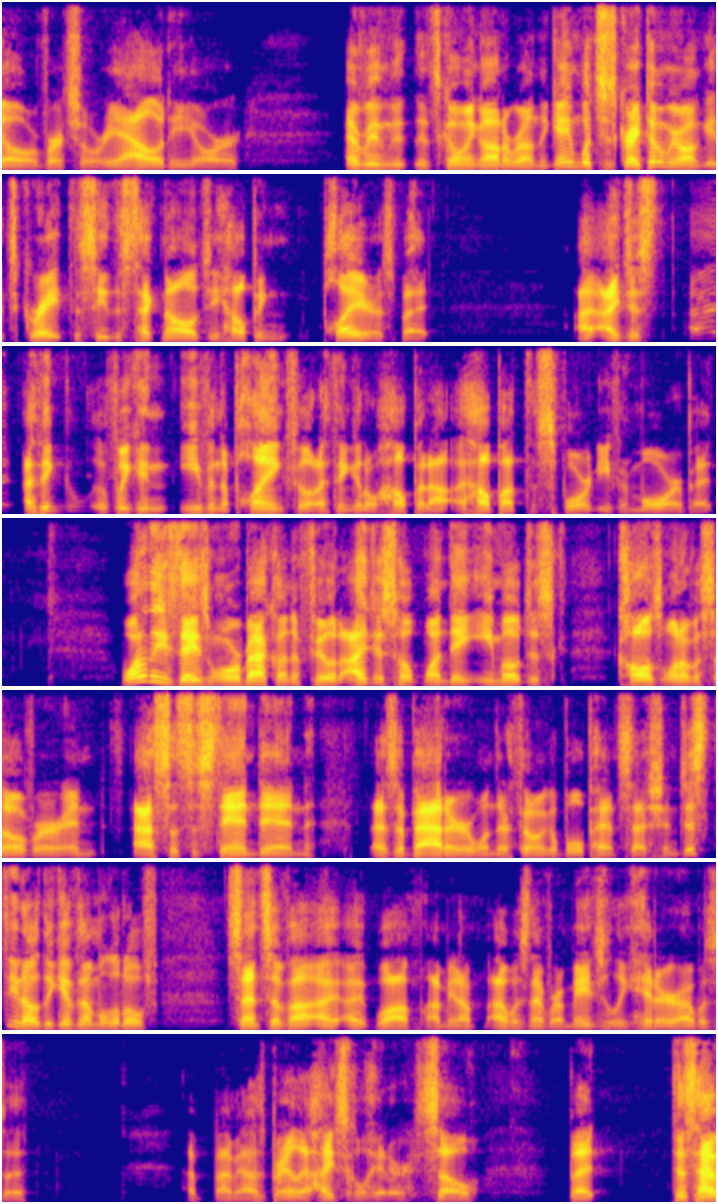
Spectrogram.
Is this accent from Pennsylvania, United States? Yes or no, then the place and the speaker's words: yes; Western Pennsylvania, United States; I grew up in Western Pennsylvania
